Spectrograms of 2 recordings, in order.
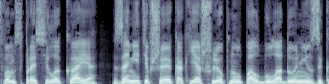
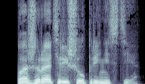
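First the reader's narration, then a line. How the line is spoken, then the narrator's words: Tired. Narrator (Russian): устало перевел я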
